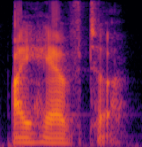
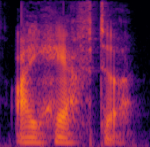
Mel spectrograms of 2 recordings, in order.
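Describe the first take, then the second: First: Have keeps its v, but to reduces to ta. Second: Have ends in f, and to reduces to ta. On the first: "the pronunciation of to becomes ta" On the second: "we change it to unvoiced f"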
